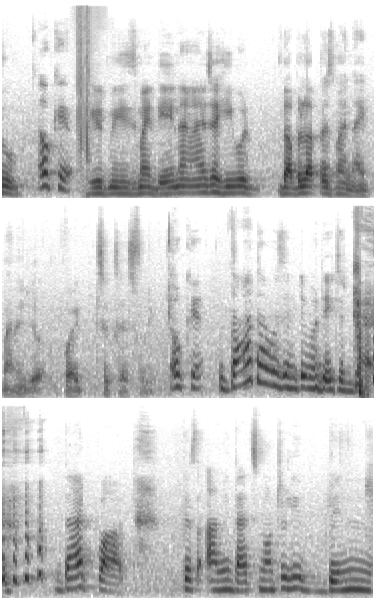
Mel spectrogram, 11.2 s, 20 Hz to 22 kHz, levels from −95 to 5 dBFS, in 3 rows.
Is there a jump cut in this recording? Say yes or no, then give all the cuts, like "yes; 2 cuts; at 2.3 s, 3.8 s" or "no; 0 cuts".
yes; 1 cut; at 5.8 s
